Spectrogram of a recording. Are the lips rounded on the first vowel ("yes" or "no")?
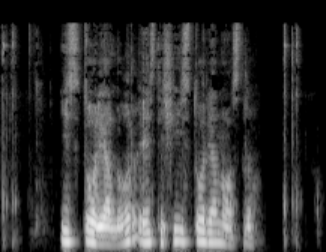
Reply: no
